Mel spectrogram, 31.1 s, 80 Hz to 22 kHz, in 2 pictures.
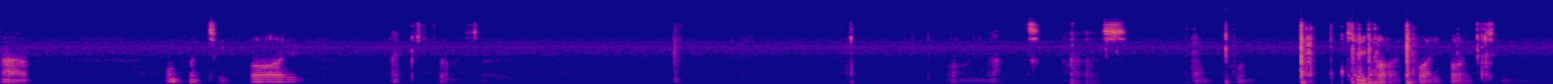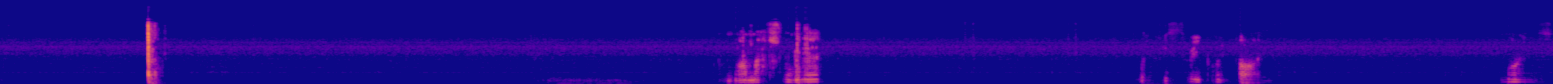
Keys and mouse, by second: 7.5 Escape, 8.4 d, 9.1 click, 11.9 KP_1, 13.0 BackSpace, 17.0 Return, 25.2 click.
